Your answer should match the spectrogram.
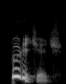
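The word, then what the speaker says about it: Buttigieg: there's an easy way to do this it's Buddha judge well in what's even so my one of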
